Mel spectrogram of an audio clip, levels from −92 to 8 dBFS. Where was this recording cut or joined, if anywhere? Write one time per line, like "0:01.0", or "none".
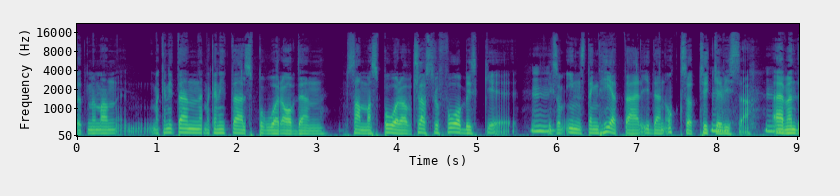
0:01.5
0:02.1
0:03.3
0:04.2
